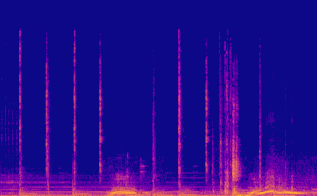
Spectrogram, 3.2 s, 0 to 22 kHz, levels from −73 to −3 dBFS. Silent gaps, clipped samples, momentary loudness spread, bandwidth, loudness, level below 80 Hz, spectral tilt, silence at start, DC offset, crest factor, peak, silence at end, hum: none; under 0.1%; 11 LU; 19 kHz; -25 LUFS; -32 dBFS; -5 dB/octave; 0 s; under 0.1%; 18 dB; -6 dBFS; 0 s; none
